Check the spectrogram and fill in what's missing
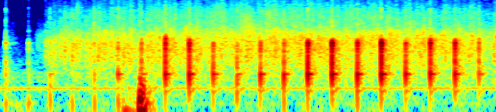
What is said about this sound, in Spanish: Un aplauso para Yoshua.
